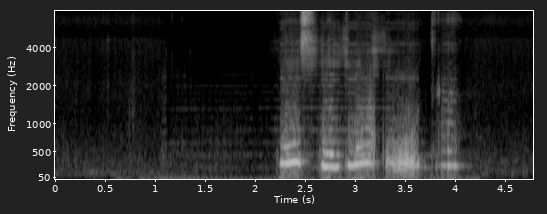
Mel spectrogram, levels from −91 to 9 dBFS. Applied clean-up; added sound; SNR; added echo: neural separator model SepFormer DNS4.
